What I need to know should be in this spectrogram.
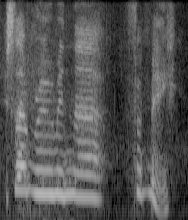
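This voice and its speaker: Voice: high voice, sing-song, normal speed, dark tone, dry recording, muffled recording, voice pushed up. A storyteller voicing a sly fox in a children's folk tale, sweet-talking the small animals. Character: sly fox creeping up, falsely friendly.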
